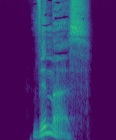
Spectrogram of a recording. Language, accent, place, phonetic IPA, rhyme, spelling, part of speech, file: German, Germany, Berlin, [ˈvɪmɐs], -ɪmɐs, Wimmers, noun, De-Wimmers.ogg
- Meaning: genitive singular of Wimmer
